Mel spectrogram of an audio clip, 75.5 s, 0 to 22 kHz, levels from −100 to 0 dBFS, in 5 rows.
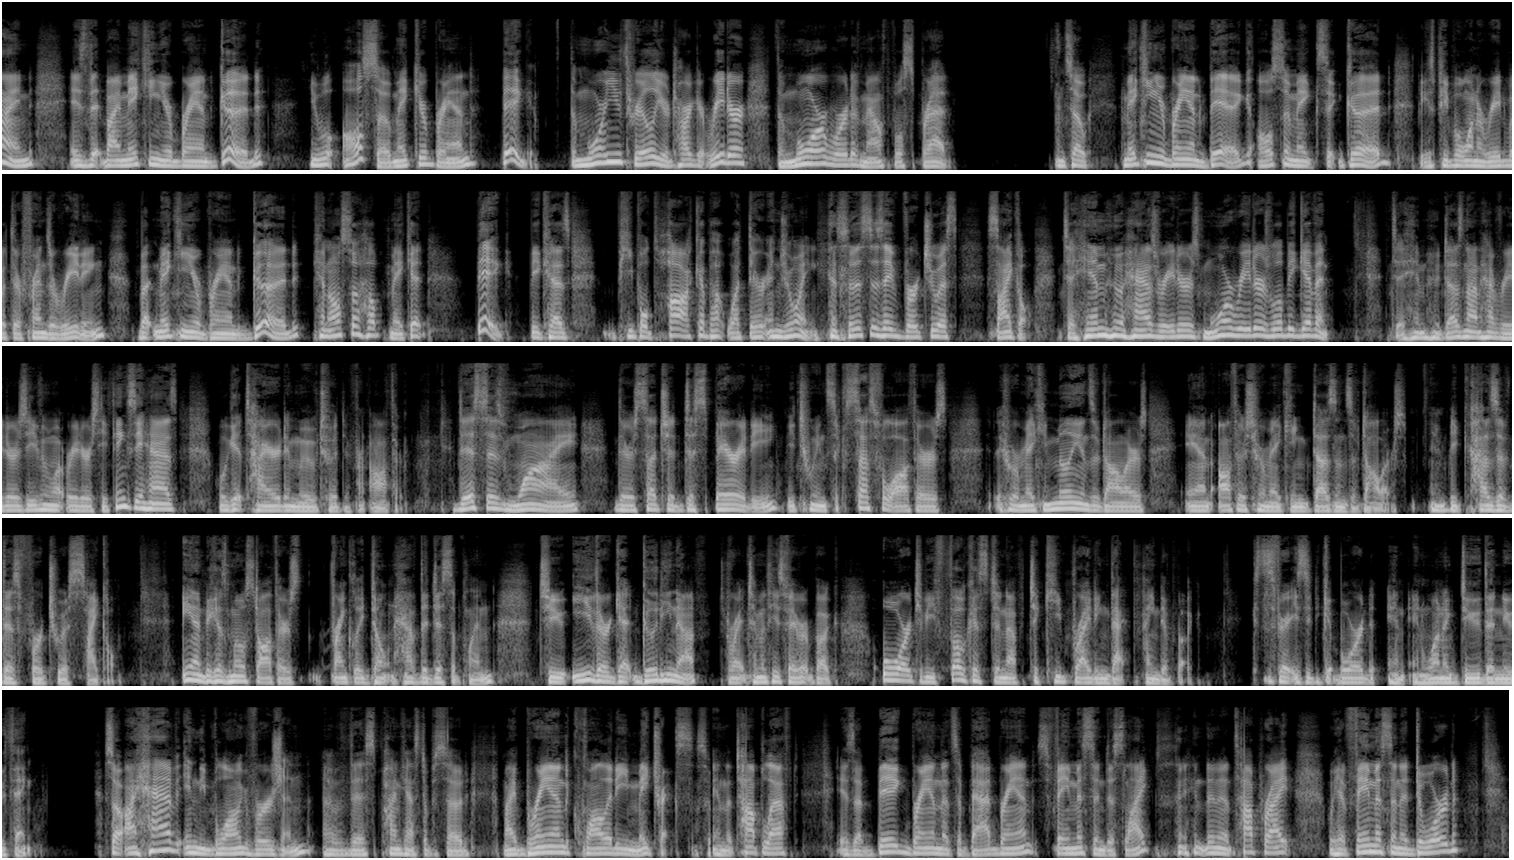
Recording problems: abrupt cut into speech; at the start

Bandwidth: 14.5 kHz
